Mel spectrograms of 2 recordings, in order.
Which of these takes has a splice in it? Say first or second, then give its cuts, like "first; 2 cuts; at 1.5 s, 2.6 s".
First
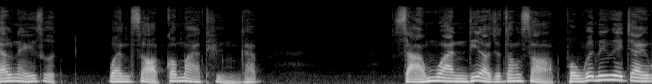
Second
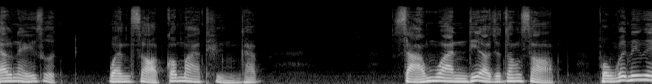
first; 1 cut; at 5.6 s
